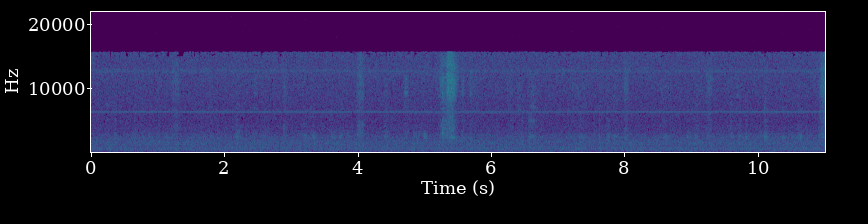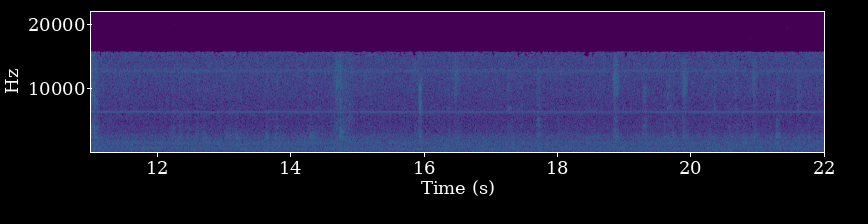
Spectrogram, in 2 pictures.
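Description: A marker squeaks and scratches on paper.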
